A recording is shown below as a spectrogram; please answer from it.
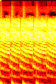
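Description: An air horn, used on a film or TV set to mark the end of shooting, lets out a single short, loud, buzzing blast up close.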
